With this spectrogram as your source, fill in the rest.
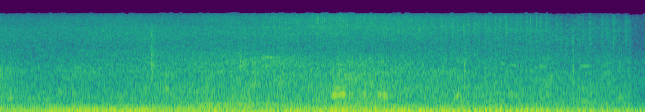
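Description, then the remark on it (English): Crowd hubbub at Kennedy Park in downtown Fall River, New England, during the Great Feast of the Holy Ghost, which draws about a quarter million people: a steady, dense murmur of many overlapping voices with no words standing out, over a constant low rumble, holding an even loudness throughout. “So you'll hear a lot of hubbub.”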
